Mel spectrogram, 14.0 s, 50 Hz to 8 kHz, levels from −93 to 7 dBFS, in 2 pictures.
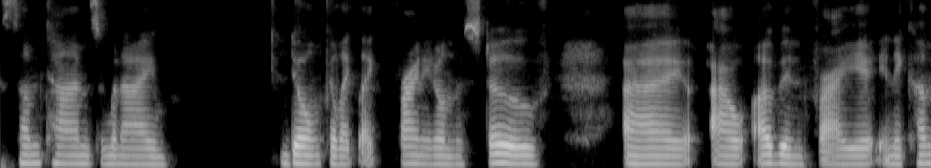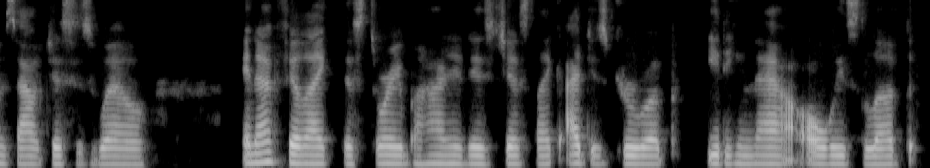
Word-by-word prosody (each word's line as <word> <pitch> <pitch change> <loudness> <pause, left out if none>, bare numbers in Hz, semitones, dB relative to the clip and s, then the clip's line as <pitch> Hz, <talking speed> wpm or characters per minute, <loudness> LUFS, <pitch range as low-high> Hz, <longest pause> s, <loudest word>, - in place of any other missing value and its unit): sometimes 145 -1 -2
when 140 0 -3
I 135 0 -1 1.0
don't 145 -1 +4
feel 145 - 0
like, 135 -1 -3
like, - - -3
frying 145 -1 0
it 140 - -5
on 140 -1 0
the 135 - -7
stove, 145 -1 +4 0.6
I 140 -1 +2 0.2
I'll 140 -1 +2
oven 145 -2 +3
fry 135 - -1
it, 135 0 -1
and - - -3
it 140 - -5
comes 150 -1 -2
out 140 -1 -1
just 140 0 -2
as - - -7
well, 135 -1 -1 0.7
and 155 +1 +3
I 170 +2 +3
feel 155 -4 +4
like 145 -1 +1
the 145 - 0
story 145 +1 +1
behind 145 0 -3
it 145 0 -3
is 140 -1 +1
just 145 0 -2
like 140 0 -3
I 155 - +4
just 140 -1 -8
grew 140 0 +3
up 140 - -4 0.3
eating 145 -1 -1
that, 145 0 0
always 140 0 +2
loved 135 - 0
145 Hz, 185 wpm, -24 LUFS, 140-145 Hz, 1.0 s, don't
